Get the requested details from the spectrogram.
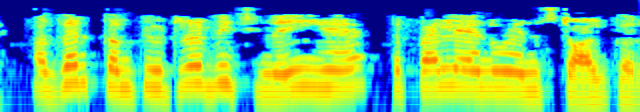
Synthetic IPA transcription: əɡəɾkəmpjuːʈəɾʋɪt͡ʃnəĩːɦɛːt̪aːpɛːleɛnũːɪnsʈɔːlkəɾ

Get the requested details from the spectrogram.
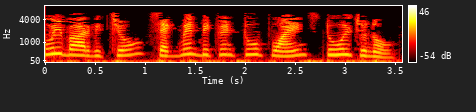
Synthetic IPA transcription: ulbaɾbitːt͡ɕʰõseɡ̚mẽɳʈ̚biʈʋĩnʈupɔjɪɳʈsʈuːlt͡ʃuno

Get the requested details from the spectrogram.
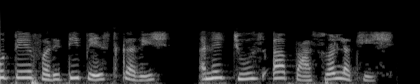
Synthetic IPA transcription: ũt̪efəɾit̪ʰipesʈkəɾiʃ | ənet͡ʃuzapasʋəɾləkʰiʃ

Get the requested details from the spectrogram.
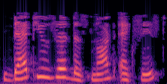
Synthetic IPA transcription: d̪ɛʈjuːzəɾɖɐznɔːʈeɡzɪsʈ

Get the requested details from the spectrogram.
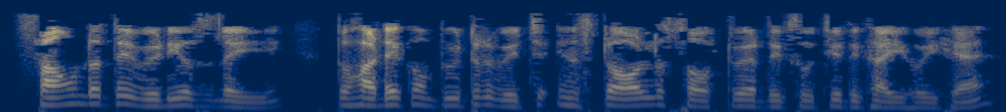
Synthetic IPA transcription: saːʊ̃ɳɖət̪eːʋiːɖijoːzləiːt̪ʊɦaːɖeːkəmpjuːʈəɾʋɪt͡ʃɪnsʈaːlɖsɔːpʰʈʋɛːɾd̪iːsuːt͡ʃiːd̪ɪkʰaːiːɦoːiːɦɛː

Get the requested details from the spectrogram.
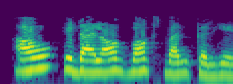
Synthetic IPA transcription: aoeɖaːjlɔːɡ̚bɔːksbɐ̃nd̪̚kɐɾieː

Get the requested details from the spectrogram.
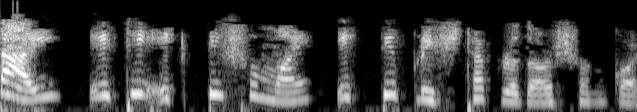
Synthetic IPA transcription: t̪ajeʈiʔekʈiʃɔmɔeek̚ʈipɾiʃʈʰapɾod̪oɾʃonkoɾe

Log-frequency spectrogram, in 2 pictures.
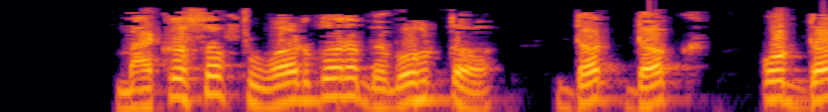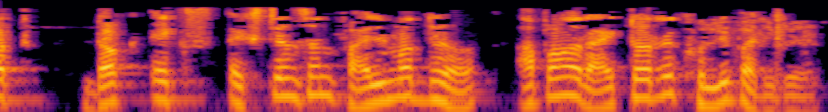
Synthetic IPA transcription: majkɾosopʰʈwɔɾɖd̪waɾɔbɔbɔɦut̪ɔ | ɖɔʈ̚ɖɔk | oɖɔʈ | ɖɔkekseksʈensɔnpʰajlmɔd̪ʱjɔ | apɔɽ̃ɔɾajʈɔɾːekʰulipaɾibe

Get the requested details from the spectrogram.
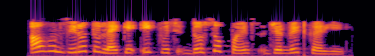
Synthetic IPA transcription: əũːɦʊnziːɾõːt̪õːlɛːkeːʔɪkʋɪt͡ʃd̪oːsɔ̃ːpɔːɪ̃ɳʈsd͡ʒənɾeːʈkəɾɪeː

